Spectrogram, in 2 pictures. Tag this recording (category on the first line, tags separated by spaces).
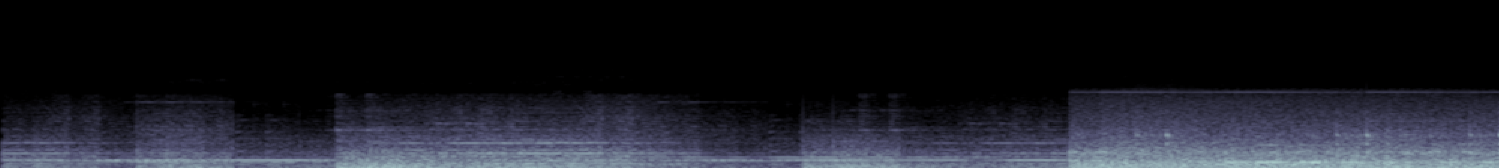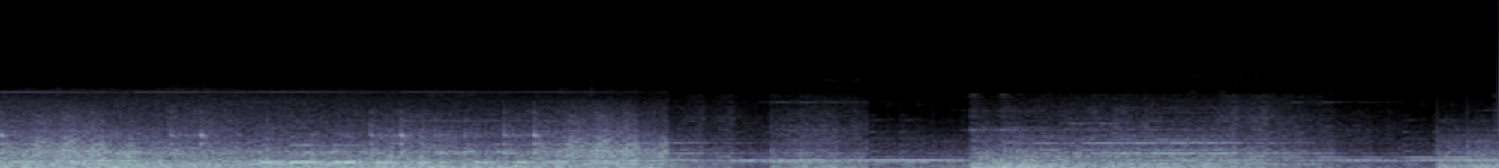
Soundscapes > Synthetic / Artificial
Darkness Horror Survival Sci-fi Underground Noise Gothic Games Ambient Ambience Hill Soundtrack Drone Silent Weird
